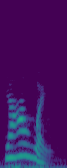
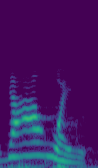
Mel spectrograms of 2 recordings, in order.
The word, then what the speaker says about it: Yahweh: 因为后来我们再研究的时候，其实整个发音应该是 Yahweh，是 Yahweh 才是那个发音，但是犹太人因为基于严守这个诫命，不可妄称神的名字的时候， Yahweh，你会问他，哎， Yahweh 啱唔啱？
